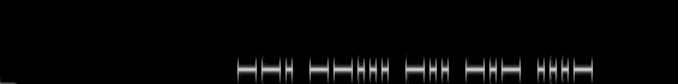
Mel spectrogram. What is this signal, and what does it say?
Morse code, heard as a keyed tone, about 20 wpm, 700 Hz. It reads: G7DKV
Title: DXCC-100 Call Signs - 5 Characters - 20wpm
